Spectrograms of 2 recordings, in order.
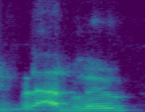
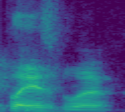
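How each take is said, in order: First: The first part sounds like 'blah' or 'blahz'. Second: The first part sounds like 'blaze'. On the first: This is how the Japanese trailers say it. "I often hear Japanese trailers say blah blue" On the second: This is how the speaker himself says it. "I say Blaze Blue"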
